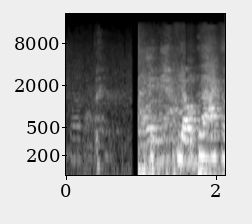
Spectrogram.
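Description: A young man and an elderly woman sing loudly through microphones.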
